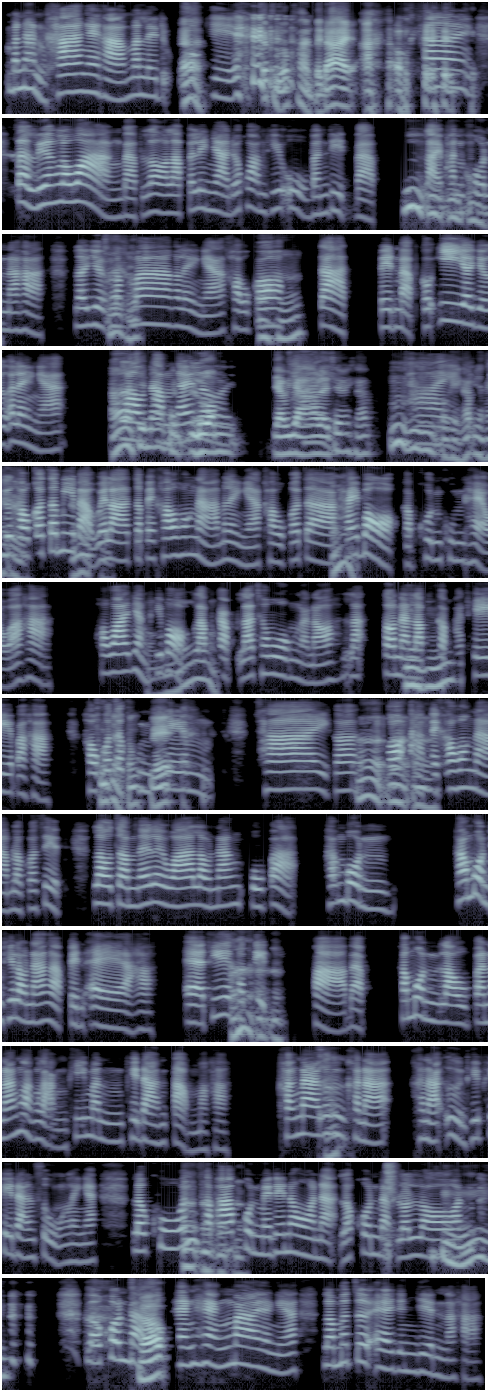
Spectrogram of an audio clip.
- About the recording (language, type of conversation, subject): Thai, podcast, เล่าเรื่องวันรับปริญญาให้ฟังหน่อยสิ?
- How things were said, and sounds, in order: laugh; laughing while speaking: "โอเค"; chuckle; stressed: "คุณ"; sneeze; laugh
